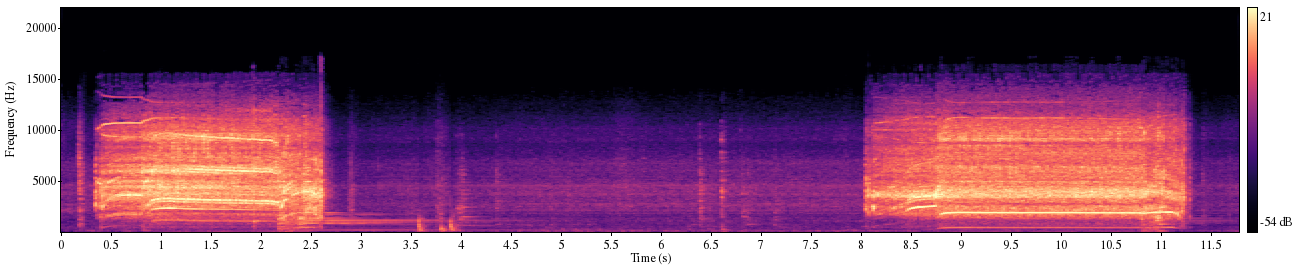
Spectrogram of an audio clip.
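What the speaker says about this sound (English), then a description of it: "You can screw these straight through the alley angle, but we're going to pre-drill them." A power drill whines loudly in two bursts, pre-drilling an aluminium angle for mounting solar panels on a van roof, with a few clanks and knocks in the quieter gap between them.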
